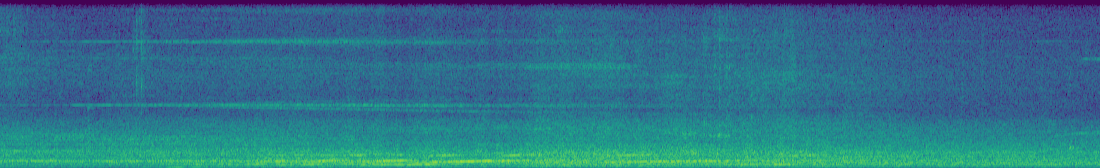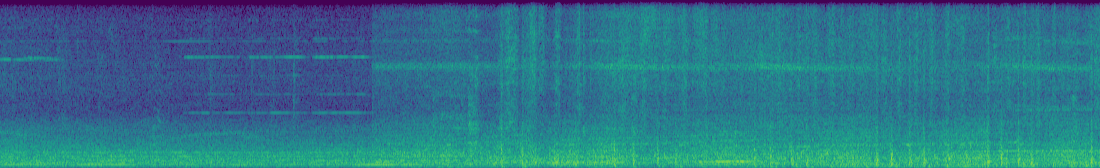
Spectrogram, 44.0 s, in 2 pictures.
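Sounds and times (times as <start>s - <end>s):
wheels rumbling on rail: 29.4s - 44.0s.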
